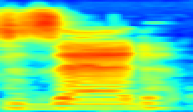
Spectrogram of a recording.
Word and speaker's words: Z: You'll just start talking about, like, Dragon Ball, and he'll be like, it's pronounced Zed.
